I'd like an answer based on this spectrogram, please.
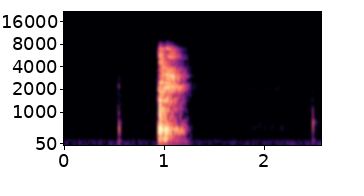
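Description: A quick breath in, then a single loud, explosive, hissing sneeze, and a small sniff afterward in a quiet room.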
